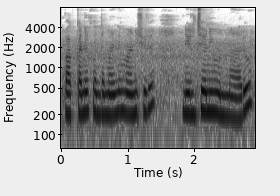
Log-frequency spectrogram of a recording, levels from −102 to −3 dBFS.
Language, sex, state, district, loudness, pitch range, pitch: Telugu, female, Telangana, Mahabubabad, -14 LUFS, 205-225 Hz, 210 Hz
